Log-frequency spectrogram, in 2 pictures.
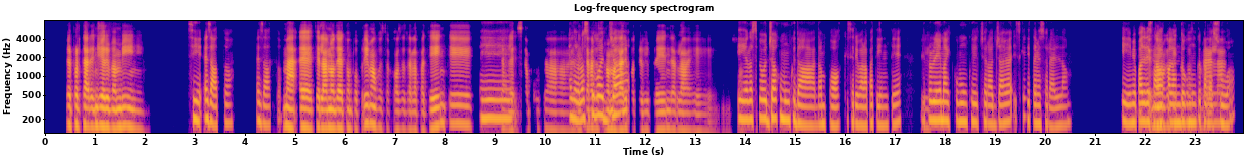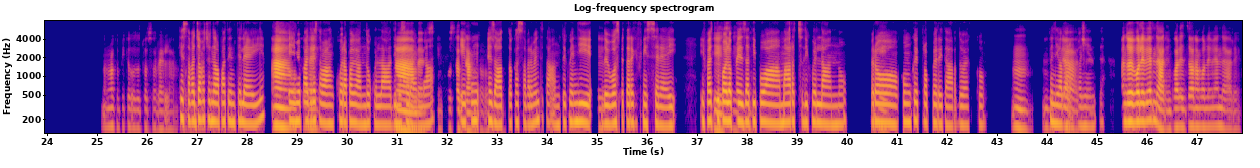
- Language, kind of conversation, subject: Italian, unstructured, Qual è il viaggio che avresti voluto fare, ma che non hai mai potuto fare?
- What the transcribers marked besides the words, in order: drawn out: "E"; unintelligible speech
